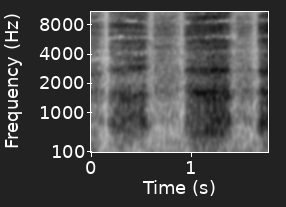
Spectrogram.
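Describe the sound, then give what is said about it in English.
A voice imitates heavy panting, with three or four loud, harsh breaths in a quick, uneven rhythm, each a broad rushing burst with short gaps between. “He's running, he's breathing like.”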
